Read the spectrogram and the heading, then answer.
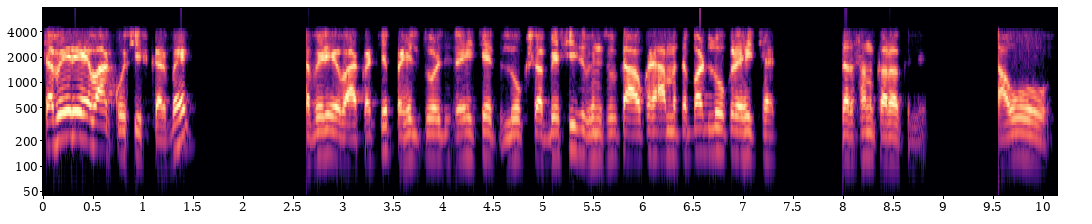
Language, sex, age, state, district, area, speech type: Maithili, male, 60+, Bihar, Madhubani, rural, conversation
